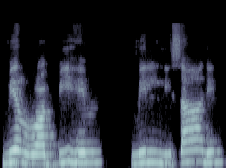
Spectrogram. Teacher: کہ جب ہم نون ساکن یا تنوین کے بعد حروف لام یا را میں سے کوئی حرف دیکھیں گے تو نون کا ان حروف میں ایسے ادغام کریں گے کہ نون کی کسی صفت کا اظہار نہ ہوگا, نہ ہی نون کا مخرج لیا جائے گا, بلکہ نون پوری طرح مدغم ہو جائے گا, ملا دیا جائے گا, یعنی غائب ہی ہو جائے گا ایک طرح سے. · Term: بلا غنہ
